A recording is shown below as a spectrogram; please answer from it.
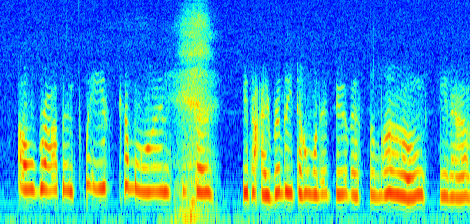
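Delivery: put-on little-kid voice, begging and pleading. Asked to imitate how she pressed to go out after hearing no, childlike voice. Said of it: "she would go into a childlike voice".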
